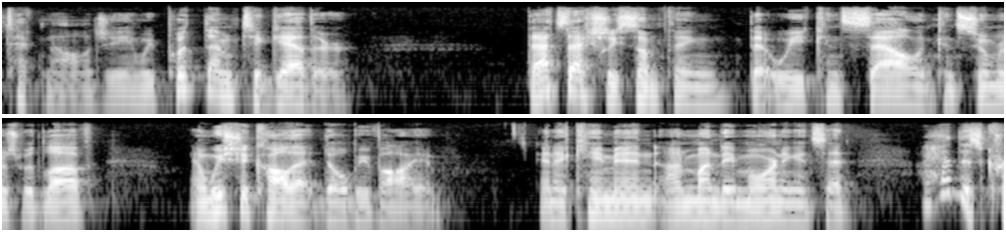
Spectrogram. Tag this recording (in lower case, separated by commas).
speech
